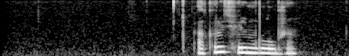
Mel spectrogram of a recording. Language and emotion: Russian, neutral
